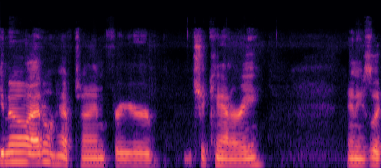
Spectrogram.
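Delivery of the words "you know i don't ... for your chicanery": ordinary delivery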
